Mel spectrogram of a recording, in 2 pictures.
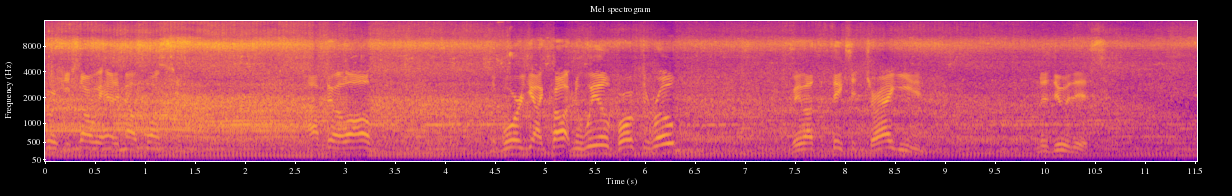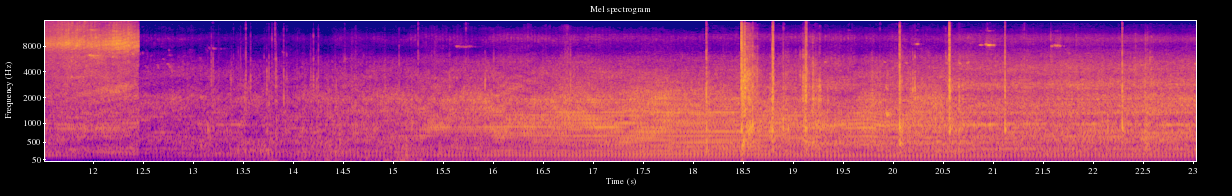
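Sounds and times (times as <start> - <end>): car engine running: 0.0 - 23.0
sharp clicks and knocks: 18.1 - 19.4, 20.0 - 21.2.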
